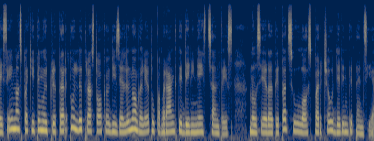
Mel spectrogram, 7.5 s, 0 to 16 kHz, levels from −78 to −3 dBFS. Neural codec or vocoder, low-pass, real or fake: codec, 44.1 kHz, 2.6 kbps, SNAC; 14.4 kHz; fake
